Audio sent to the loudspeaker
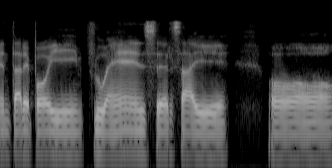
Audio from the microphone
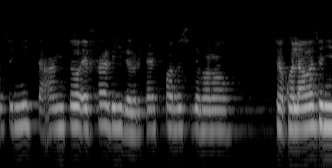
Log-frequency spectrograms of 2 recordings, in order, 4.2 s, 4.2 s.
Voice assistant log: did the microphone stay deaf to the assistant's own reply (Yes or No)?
Yes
